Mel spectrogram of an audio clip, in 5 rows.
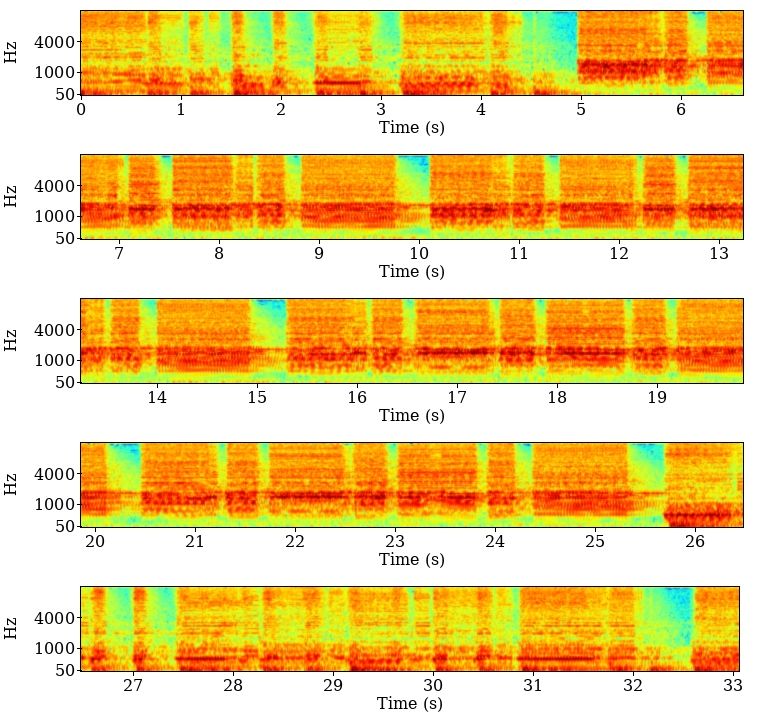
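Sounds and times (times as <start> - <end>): early music wind consort: 0.0 - 33.0.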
